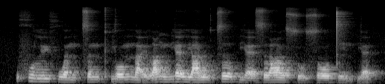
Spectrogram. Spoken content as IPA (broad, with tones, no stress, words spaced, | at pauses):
fu˥˧ly˥˩fwə̰˨˩nt͡sə˧˥n pʰjo˧˥ʊ̯n̪a̰˨˩ɪ̯lɑ˥˧ŋ mjɛ˥˩ljä˧˥ɻṵ˨˩ t͡sɹ̩˥˩pjɛ̰˨˩sɹ̩˦ ɑ˥ʊ̯ sṵ˨˩so˥˩ʊ̯t̪ḭ˨˩npjɛ˦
